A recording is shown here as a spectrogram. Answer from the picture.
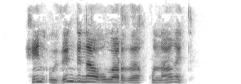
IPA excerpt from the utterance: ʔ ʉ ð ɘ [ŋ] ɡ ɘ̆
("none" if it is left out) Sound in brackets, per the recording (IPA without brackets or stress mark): ŋ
